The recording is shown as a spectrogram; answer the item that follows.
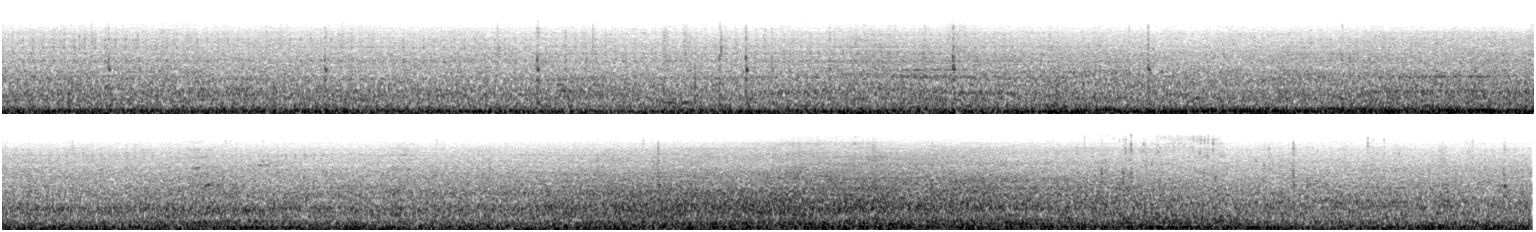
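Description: Night street traffic: a steady low rumble, with a car passing close by that swells to its loudest about twelve seconds in and eases off near the end.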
